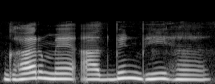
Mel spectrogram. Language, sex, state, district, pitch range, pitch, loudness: Hindi, female, Jharkhand, Palamu, 230-260 Hz, 245 Hz, -12 LUFS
